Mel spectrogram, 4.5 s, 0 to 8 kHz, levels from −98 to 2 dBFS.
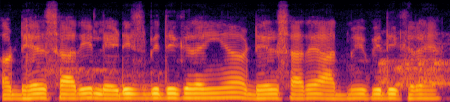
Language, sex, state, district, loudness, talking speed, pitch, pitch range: Hindi, male, Uttar Pradesh, Lucknow, -15 LUFS, 185 wpm, 125 Hz, 120-130 Hz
